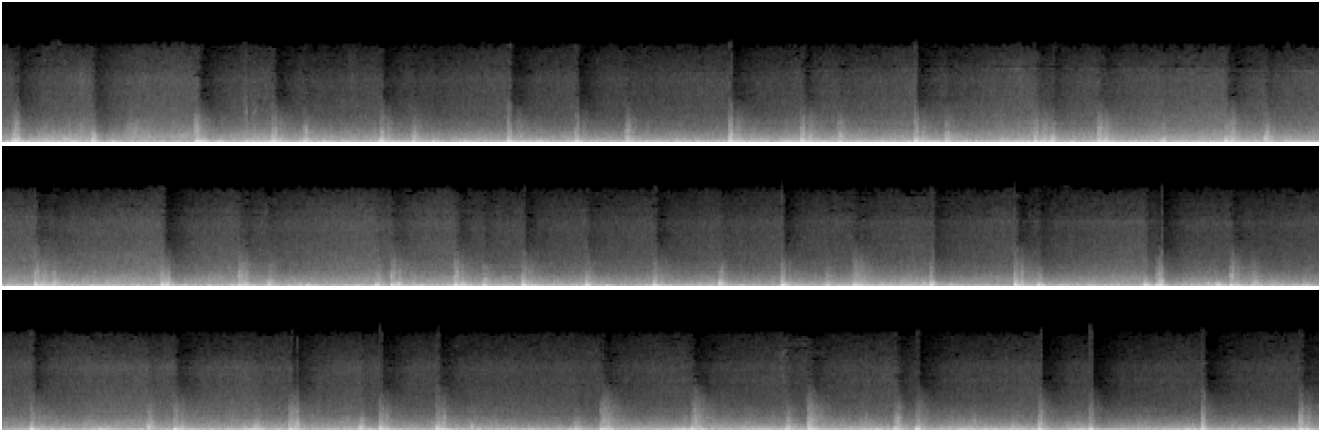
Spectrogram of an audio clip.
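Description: Aerial fireworks shells bursting over the sea in a rapid barrage: a string of sharp bangs, about two or three a second, over a continuous rumble as the reports echo around the bay.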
